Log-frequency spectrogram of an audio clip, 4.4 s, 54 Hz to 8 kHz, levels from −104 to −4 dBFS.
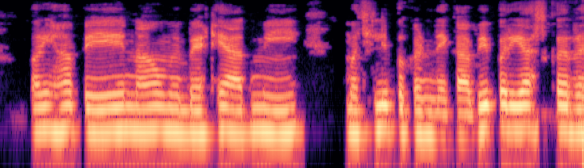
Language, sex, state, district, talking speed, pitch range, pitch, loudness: Hindi, male, Uttar Pradesh, Etah, 205 wpm, 155-170 Hz, 165 Hz, -17 LUFS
